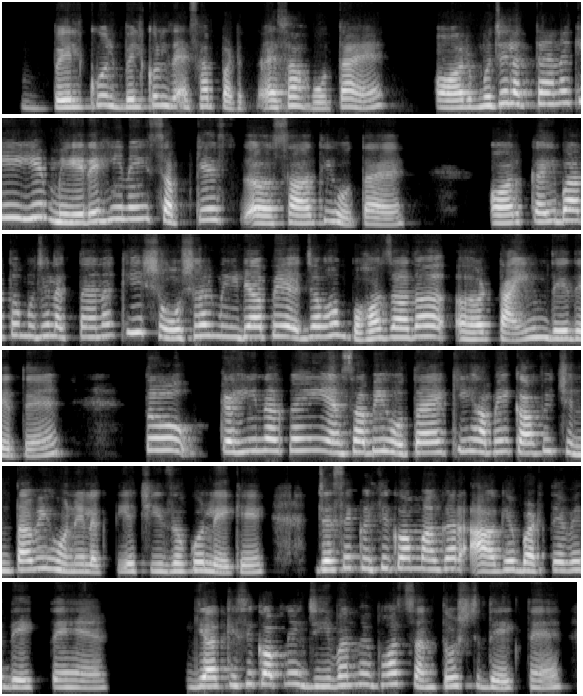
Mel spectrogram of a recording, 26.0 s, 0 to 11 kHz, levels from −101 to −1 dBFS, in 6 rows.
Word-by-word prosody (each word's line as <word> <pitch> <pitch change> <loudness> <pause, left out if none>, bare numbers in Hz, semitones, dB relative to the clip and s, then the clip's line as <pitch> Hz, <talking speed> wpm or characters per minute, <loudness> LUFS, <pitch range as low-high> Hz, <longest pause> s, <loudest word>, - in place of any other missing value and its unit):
उम, 200 - -20 0.2
बिल्कुल, 220 +6 +1
बिल्कुल, 225 +5 -2
ऐसा 245 +4 -3
पड़ 190 -3 -2 0.2
ऐसा 215 +5 +2
होता 185 +6 -1
है 220 +6 -4 0.4
और 210 +1 +4
मुझे 265 +8 +1
लगता 320 0 +1
है 315 - +1
ना 345 - -2
कि 380 +2 -3
ये 380 0 +3
मेरे 250 0 +3
ही 335 +5 -1
नहीं, 345 +1 -2
सबके 300 +1 0
स 315 0 -20
अ, 220 -1 +6
साथ 225 0 +2
ही 290 - -8
होता 195 -5 -2
है। 180 +2 -2 0.7
और 230 +1 +5
कई 265 0 +1
बार 300 +1 +4
तो 335 +2 -4
मुझे 315 -1 -4
लगता 290 -1 -5
है 285 - -3
ना 320 - -4
कि 415 0 +2
सोशल 275 +1 +1
मीडिया 295 -2 +1
पे 310 -1 +1
अ, 265 - +4
जब 295 +5 +1
हम 340 -1 0
बहुत 230 +4 +3
ज़्यादा 285 +3 +4
अ, 220 -6 +1
टाइम 245 +8 +1
दे 235 -1 +3
देते 205 -4 -3
हैं, 240 +9 -6 0.7
तो 365 -1 +3 0.3
कहीं 320 +2 +2
न 345 -1 +4
कहीं 355 0 -1
ऐसा 295 +1 +3
भी 335 +2 -1
होता 295 -2 +2
है 300 +1 +3
कि 350 -2 -6
हमें 320 +1 +1
काफ़ी 295 +1 +2
चिंता 265 -6 +1
भी 305 +2 -4
होने 220 -6 -2
लगती 195 -1 -5
है 220 - +1
चीज़ों 225 0 -4
को 245 +2 +1
लेके। 195 -2 -2 0.5
जैसे 265 +4 +4
किसी 305 0 -6
को 305 - 0
हम 300 0 +1
अगर 290 +2 0
आगे 225 +4 +4
बढ़ते 230 +2 +1
हुए 250 +1 -1
देखते 220 -1 -4
हैं, 205 -2 -6 0.7
या 250 -1 +7
किसी 270 +4 -5
को 315 - +2
अपने 305 +2 +1
जीवन 245 +4 -3
में 305 -3 -6
बहुत 310 +4 -2
संतुष्ट 250 +3 -3
देखते 210 0 -4
हैं, 210 - -6
265 Hz, 200 wpm, -23 LUFS, 225-310 Hz, 0.7 s, या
